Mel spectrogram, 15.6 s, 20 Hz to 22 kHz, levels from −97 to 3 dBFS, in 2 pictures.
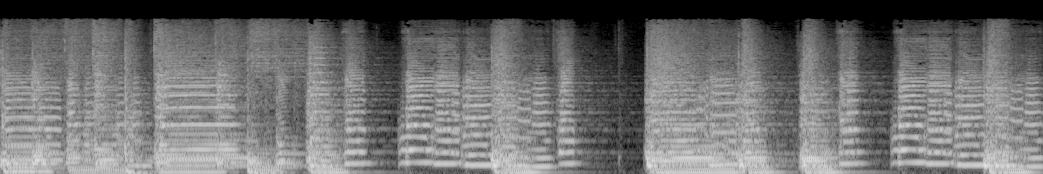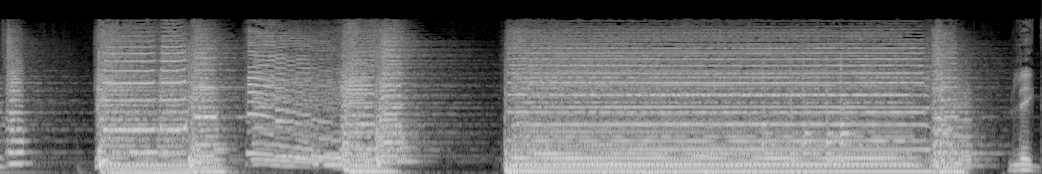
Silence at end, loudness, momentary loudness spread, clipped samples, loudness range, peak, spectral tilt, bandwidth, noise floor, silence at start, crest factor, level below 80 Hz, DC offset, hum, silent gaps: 0 s; -16 LUFS; 7 LU; under 0.1%; 2 LU; -4 dBFS; -4.5 dB/octave; 14 kHz; -47 dBFS; 0 s; 12 dB; -26 dBFS; under 0.1%; none; none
